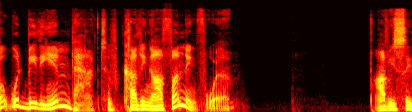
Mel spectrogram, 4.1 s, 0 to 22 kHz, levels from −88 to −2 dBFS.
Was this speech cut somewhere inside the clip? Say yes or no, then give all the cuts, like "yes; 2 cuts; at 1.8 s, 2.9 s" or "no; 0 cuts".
no; 0 cuts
